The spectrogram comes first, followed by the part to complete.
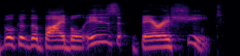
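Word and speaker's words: Bereshit: The Hebrew title of the first book of the Bible is Beresit, pronounced beracatious in the Ashkanazic tradition uh where the final to or the final T is often pronounced as an S.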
